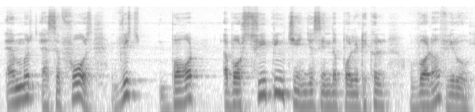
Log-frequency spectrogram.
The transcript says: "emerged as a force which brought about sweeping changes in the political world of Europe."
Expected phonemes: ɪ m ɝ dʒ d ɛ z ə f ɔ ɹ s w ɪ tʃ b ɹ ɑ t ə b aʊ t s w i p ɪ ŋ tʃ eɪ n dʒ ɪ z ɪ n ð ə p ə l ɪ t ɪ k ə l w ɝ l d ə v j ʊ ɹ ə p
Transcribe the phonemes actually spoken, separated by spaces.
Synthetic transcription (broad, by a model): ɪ m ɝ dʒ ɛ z ə f ɔ ɹ s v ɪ tʃ b ɑ t ə b aʊ t s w i p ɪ ŋ tʃ eɪ n dʒ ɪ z ɪ n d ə p ə l ɪ t ɪ k ə l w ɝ d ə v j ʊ ɹ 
